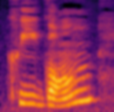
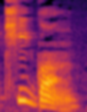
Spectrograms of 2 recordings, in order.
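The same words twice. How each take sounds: First: The word begins with a 'kw' sound. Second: The word begins with a 'ch' sound. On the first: The speaker calls it wrong. "I know that the Q I is not pronounced Q I" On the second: The speaker calls it right. "Qigong is actually"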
